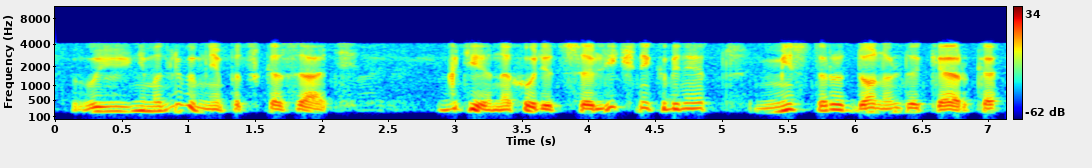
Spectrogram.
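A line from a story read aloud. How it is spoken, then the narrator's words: Timid question, plump man. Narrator (Russian): Робко поинтересовался упитанный мужчина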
